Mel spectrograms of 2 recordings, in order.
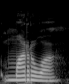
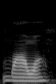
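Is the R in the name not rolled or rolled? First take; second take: rolled; not rolled. First: The R in the name is rolled. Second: The R in the name is not rolled. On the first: This is the name's original pronunciation. "you meant to roll the R" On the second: This is a simplified form for Western listeners. "But I tell them Mawa"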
